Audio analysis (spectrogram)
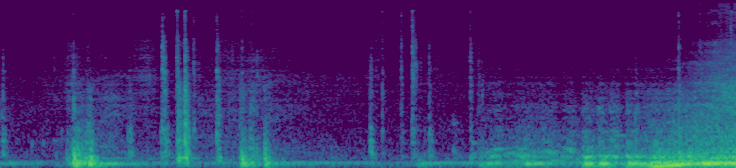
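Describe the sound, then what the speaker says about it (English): An Infiniti vehicle being switched on: a few close clicks and thumps, then a low engine rumble that rises and settles near the end, with no talking. "Let's turn the vehicle on."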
